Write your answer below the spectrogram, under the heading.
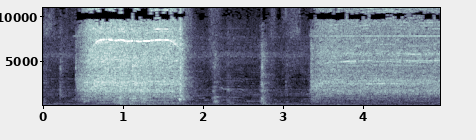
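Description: Cordless electric screwdriver running in bursts on the screws of a wall-shelf bracket: a loud run of about a second and a half starting about half a second in, then a quieter steady run near the end.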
